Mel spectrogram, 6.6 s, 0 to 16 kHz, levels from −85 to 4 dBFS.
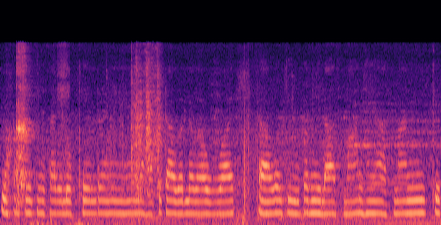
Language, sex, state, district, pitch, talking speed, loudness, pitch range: Hindi, female, Haryana, Rohtak, 200 Hz, 210 wpm, -17 LUFS, 200-205 Hz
